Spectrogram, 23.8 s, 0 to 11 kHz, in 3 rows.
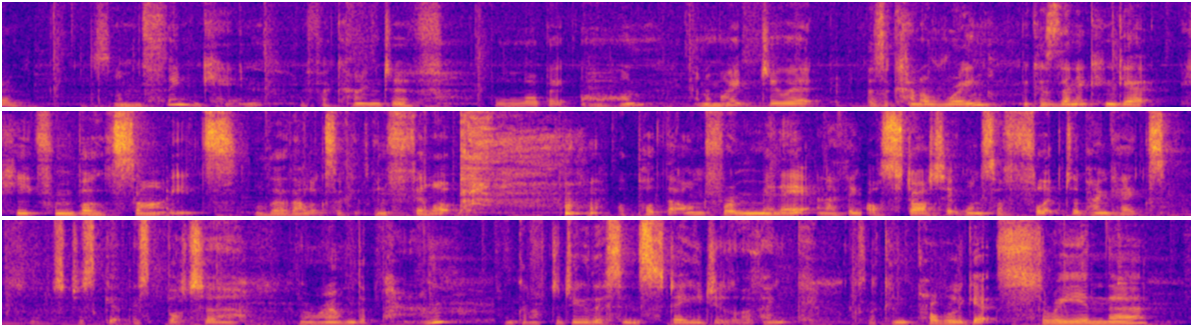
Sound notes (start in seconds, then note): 11.0 laugh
